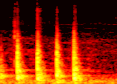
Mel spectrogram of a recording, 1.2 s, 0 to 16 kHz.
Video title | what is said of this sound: Fiesta 2013 động cơ 1.6 số tự động . Chắc chắn cứng cáp trẻ trung SĐT tư vấn 0855 966 966 | tiếng nó rất chắc chắn lên gõ vào có bảo nó rất chắc luôn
